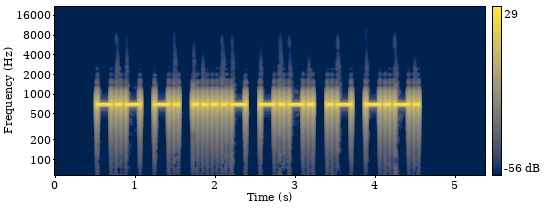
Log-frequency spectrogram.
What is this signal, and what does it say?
Morse code, heard as a keyed tone, about 20 wpm, 700 Hz. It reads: KN4CAC
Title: USA Call Signs - 6 Characters - Repeated 2x - 20wpm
